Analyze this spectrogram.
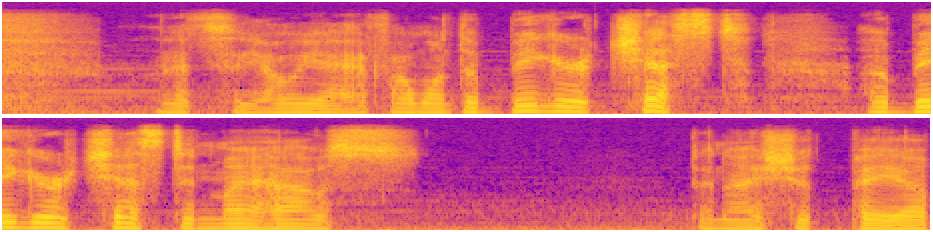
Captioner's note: sighs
